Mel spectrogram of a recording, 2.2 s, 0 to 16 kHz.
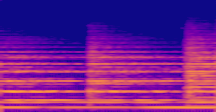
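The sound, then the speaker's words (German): Church bells ring in the tower of the church at Beuerbach, bells in use since 2016: a sustained, humming peal of layered tones, renewed by two fresh strikes about a second apart. “Im Turm der Beuerbacher Kirche schaut Pfarrer Martin Rudolf zufrieden auf die Glocken, die nun seit 2016 das Gemeindeleben akustisch begleiten.”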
